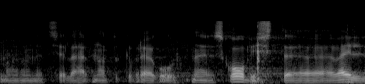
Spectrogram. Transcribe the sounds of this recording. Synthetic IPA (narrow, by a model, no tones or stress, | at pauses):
mɑɑrʋɑnet̪se̞̰ːlæɦɛb̥nɑt̪ːˑu̥kːeprɑːɡ̥usko̞ːbist̪vælʲː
